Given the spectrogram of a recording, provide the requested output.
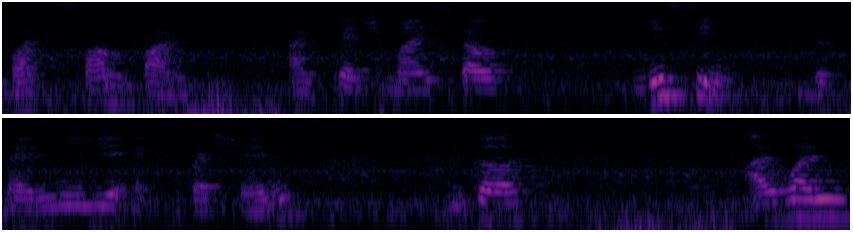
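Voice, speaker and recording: A man with a fairly high voice talks at a very slow pace, with long, frequent pauses and ordinary pitch variation. Audible room echo and noticeable background noise fill the recording. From Malaysia, Sabah (Tuaran). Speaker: student. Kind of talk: scripted group discussion.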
